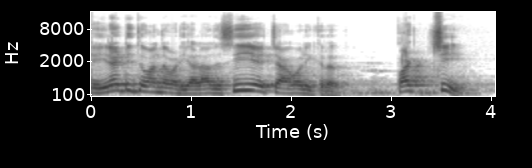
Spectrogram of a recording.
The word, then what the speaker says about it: பட்சி: பட்சி சிஹெச், முயற்சி சிஹெச் இவ்வாறு ஒலிக்கிறது.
